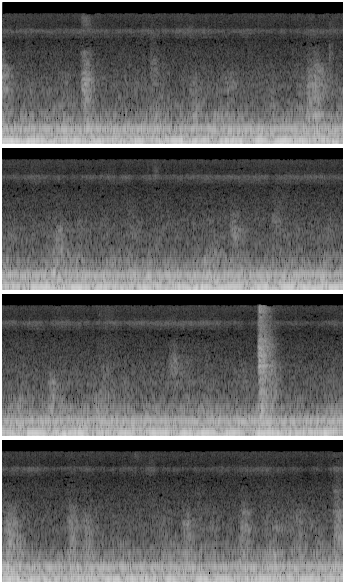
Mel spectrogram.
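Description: Steady low hum with a faint higher tone in it, under scattered light taps and clicks of a makeup brush and compact being handled; one sharper click comes about twelve seconds in.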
